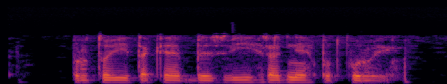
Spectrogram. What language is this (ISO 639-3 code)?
ces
